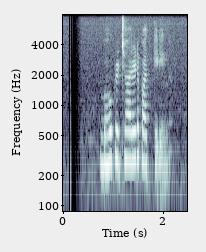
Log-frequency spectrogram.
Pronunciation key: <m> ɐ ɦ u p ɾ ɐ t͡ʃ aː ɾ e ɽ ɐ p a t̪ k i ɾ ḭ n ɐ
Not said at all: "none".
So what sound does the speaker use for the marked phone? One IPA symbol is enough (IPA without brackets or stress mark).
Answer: b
